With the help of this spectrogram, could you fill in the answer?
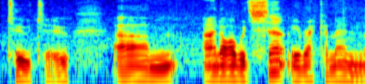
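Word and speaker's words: Toto: But this is Rudbeckia, called Tutu, T-O-T-O, and I presume you pronounce that Tutu, and I would certainly recommend that.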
